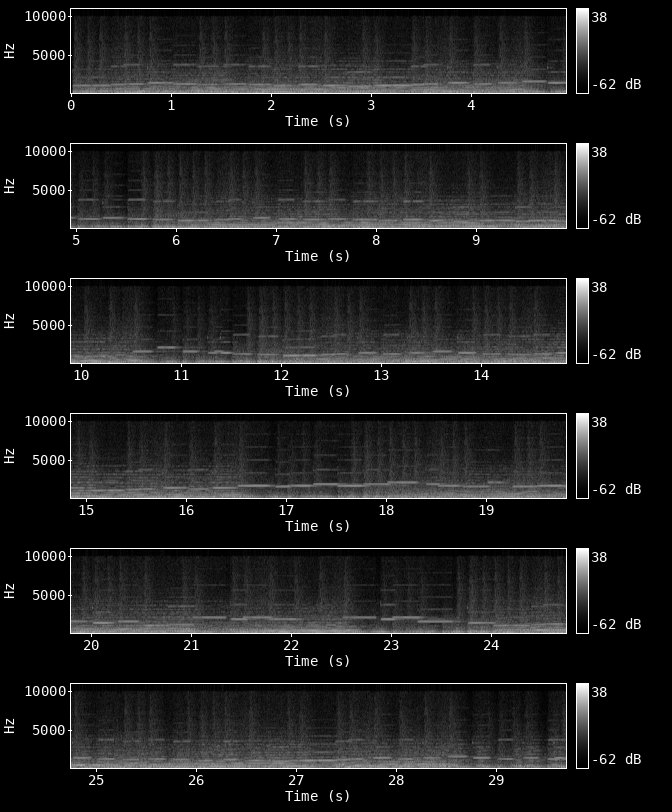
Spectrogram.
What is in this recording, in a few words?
Boss Duel Music Nuetral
